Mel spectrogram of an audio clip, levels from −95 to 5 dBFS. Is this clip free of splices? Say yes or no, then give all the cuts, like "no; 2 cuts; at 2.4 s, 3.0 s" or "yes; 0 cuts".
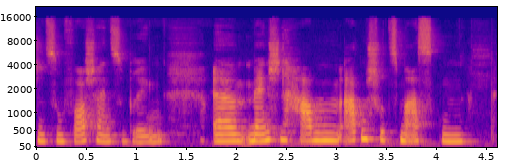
no; 2 cuts; at 1.7 s, 3.1 s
